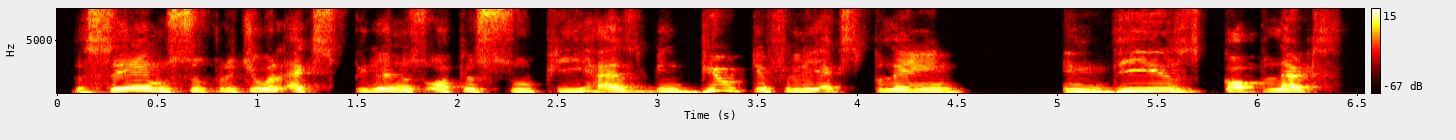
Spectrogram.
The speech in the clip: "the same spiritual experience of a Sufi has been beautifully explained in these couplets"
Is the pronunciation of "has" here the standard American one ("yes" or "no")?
yes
